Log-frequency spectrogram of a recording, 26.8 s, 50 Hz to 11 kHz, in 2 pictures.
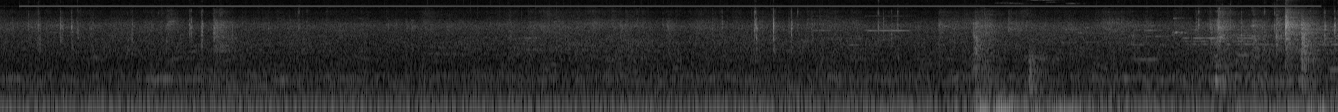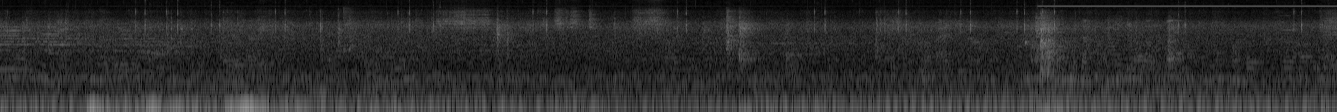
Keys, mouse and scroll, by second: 0.4-1.3 typing, 1.2-1.5 scroll down 1, 1.9 alt+w, 3.0-7.7 middle click, 7.8 alt+z, 8.0-8.9 alt+click, 9.0-12.1 middle click, 12.2 right click, 12.7 click, 12.9-13.9 typing, 13.7 scroll down 1, 14.8 click, 15.5 right click, 16.2 click, 16.5 ctrl+v, 17.4 click, 17.7 right click, 18.7 click, 25.2 right click, 26.3 click.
